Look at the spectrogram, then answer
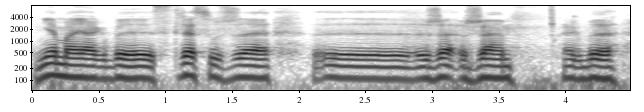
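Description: A man's voice: fairly low pitch, level tone, takes it slowly, dark tone. A middle-aged man, an MMA coach, talking casually in an interview, rambling with many fillers and repeated words. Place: studio with banner backdrop.

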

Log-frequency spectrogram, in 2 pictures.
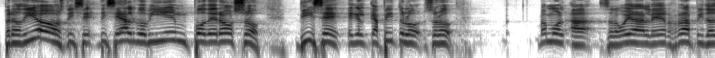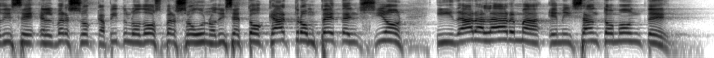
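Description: A man's voice: high-pitched, fairly even intonation, unhurried, bright, forceful tone. A man preaching a sermon as pastor, reading scripture aloud and explaining it, with rising questions and phrases that lift into song.

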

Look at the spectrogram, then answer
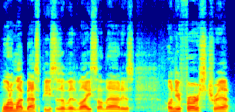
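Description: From inside an ice fishing tent on a frozen lake, with wind outside, a man in his thirties talks casually to camera for his fishing vlog. His manner is relaxed and rambling, full of restarts and "you know". He has a mid-range voice at a moderate pace, with no room sound.

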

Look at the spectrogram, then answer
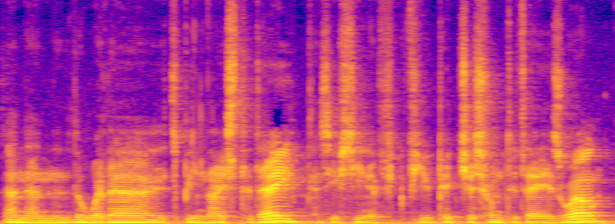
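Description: Talking fairly quickly in a fairly low, fairly bright voice, an English beer reviewer rambles cheerfully through a tasting and makes fun of himself. Slight background noise is audible in the indoor handheld phone video.

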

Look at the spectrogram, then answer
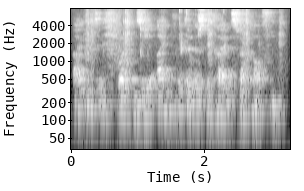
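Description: A man delivers scripted documentary narration at a medium pitch. He sounds far from the mic, in heavy echo with loud noise. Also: fairly even intonation, normal speed. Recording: echoey distant playback, loud noise.

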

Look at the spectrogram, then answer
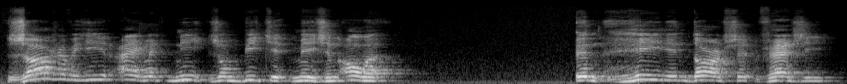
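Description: Slow man reading a dictation. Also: animated, reverberant. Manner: reads each phrase slowly, then drops low to call out punctuation. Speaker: dictation reader.

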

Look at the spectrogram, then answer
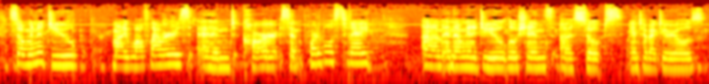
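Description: A vlogger in her twenties, sick with a cold, chats casually to the camera from a small bedroom while showing off a collection. Her medium-pitched voice sounds pushed and bright, and the recording is rough.

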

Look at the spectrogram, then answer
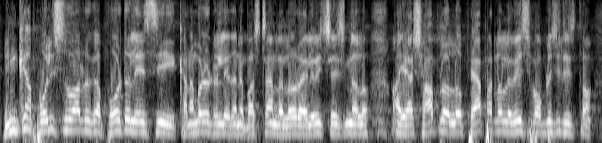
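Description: A man's voice: on the high side, steady tone, quick pace. A male preacher giving a dramatic sermon, acting out everyday scenes and putting questions to his listeners. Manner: dramatic storyteller, acts out dialogue, asks the congregation questions. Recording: long reverb.

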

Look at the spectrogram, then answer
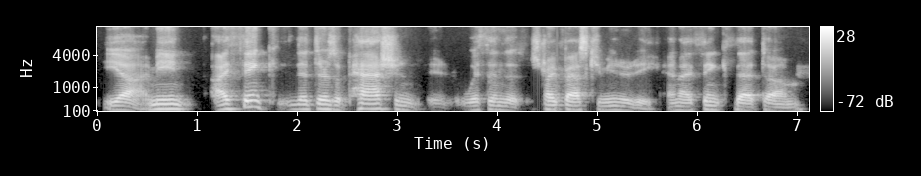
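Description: A man's voice: medium pitch, darkish tone. A middle-aged man, a filmmaker guest, talking earnestly from home on a video call, often restarting his sentences. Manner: earnest, halting, many restarts. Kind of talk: casual video call discussion. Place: home room indoors. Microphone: video call webcam.

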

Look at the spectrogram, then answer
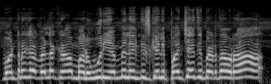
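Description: An actor playing an injured, exasperated village friend who keeps scolding and complaining, in film dialogue. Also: male voice, very high-pitched, flat delivery, racing, a bit bright.

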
